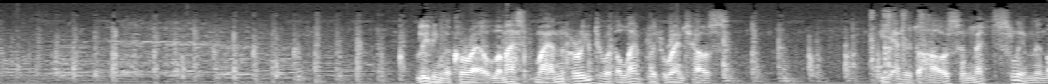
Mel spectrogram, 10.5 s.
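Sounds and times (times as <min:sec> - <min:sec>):
hoofbeats of trotting horse Scout in a Western radio drama: 0:00.0 - 0:10.4
horse Scout whinnying: 0:00.8 - 0:03.1
speech: 0:04.2 - 0:07.4, 0:09.0 - 0:10.4.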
